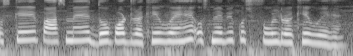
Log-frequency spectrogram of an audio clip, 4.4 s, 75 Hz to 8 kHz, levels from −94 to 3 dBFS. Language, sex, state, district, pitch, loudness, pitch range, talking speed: Hindi, female, Chandigarh, Chandigarh, 260 Hz, -15 LUFS, 250-275 Hz, 205 wpm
